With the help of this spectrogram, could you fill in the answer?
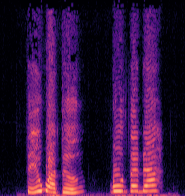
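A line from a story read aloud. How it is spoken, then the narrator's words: Weak woman crying out. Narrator (Vietnamese): Quyết Đao lão tổ đã điểm quyệt cô, nên cô không còn sức phản kháng, chỉ có thể kêu lên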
